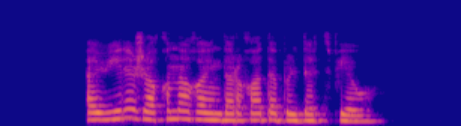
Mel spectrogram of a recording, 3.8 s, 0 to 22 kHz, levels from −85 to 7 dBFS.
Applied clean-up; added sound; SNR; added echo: none; none; none; none.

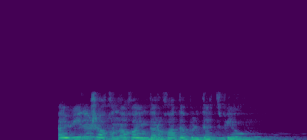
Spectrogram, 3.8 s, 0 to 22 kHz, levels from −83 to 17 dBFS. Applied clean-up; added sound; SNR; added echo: none; none; none; reverberation time 2.7 s.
